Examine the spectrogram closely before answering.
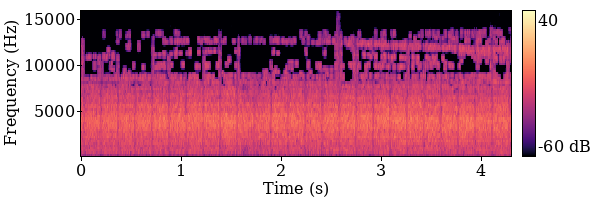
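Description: Handheld spirit box scanning the radio bands, giving a steady hiss of radio static.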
